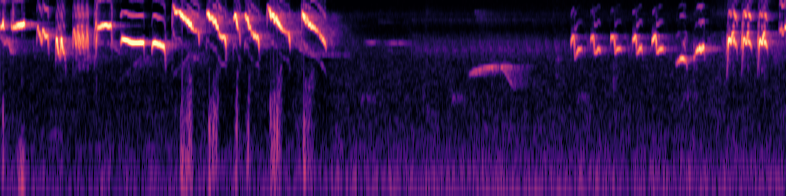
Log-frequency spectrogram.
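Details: Lively 'gacor nembak' singing by a white-eye, played to get young birds going: a chattering burst of high slurred notes, a quiet gap, then a row of even, repeated short chirps.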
